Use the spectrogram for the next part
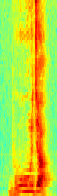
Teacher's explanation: अगला उदाहरण देखिए बच्चों, दीर्घ ऊ फिर दीर्घ ऊ, इन दोनों का दीर्घ भी दीर्घ ऊ हो जाएगा, तो भू जमा ऊर्जा, ऊ और ऊ मिलकर बड़ा ऊ हो जाएंगे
